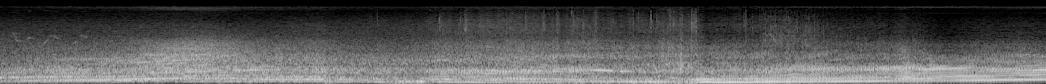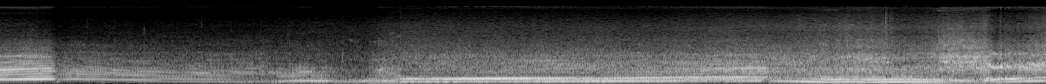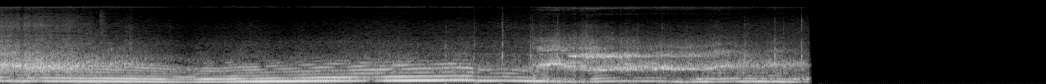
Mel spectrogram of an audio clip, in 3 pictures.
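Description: Historic rally cars driving hard through a hairpin one after another, their engines revving up and dropping again and again through the gear changes. There is a sudden break about a third of the way in as a second car comes up, and the sound cuts off abruptly near the end.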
